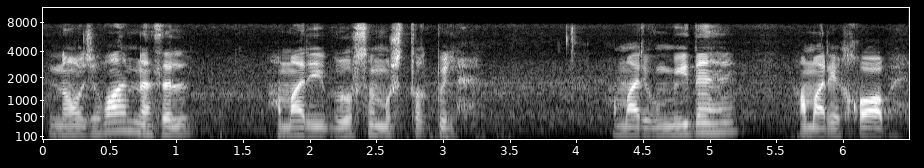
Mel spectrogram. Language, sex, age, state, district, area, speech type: Urdu, male, 18-30, Delhi, North West Delhi, urban, spontaneous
